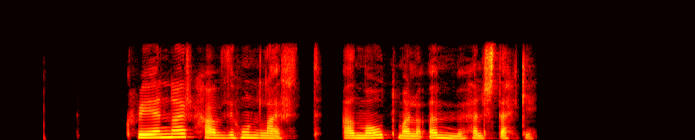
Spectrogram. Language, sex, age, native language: Icelandic, female, 30-39, Icelandic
